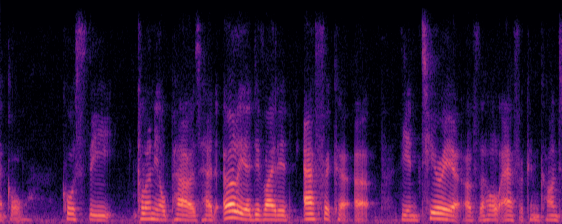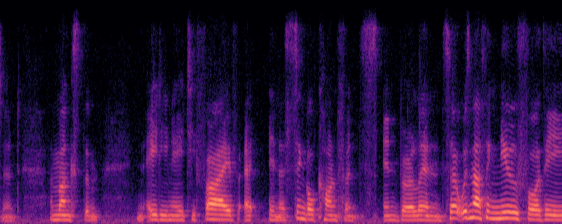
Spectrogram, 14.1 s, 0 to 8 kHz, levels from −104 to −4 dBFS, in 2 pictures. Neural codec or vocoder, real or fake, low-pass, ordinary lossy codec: none; real; 7.2 kHz; Opus, 24 kbps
